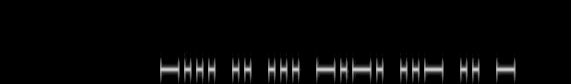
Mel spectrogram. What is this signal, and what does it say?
Morse code, heard as a keyed tone, about 20 wpm, 700 Hz. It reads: BISCUIT
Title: 7 Letter Words - First 3 Letters Given - 20wpm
